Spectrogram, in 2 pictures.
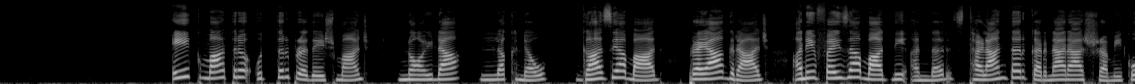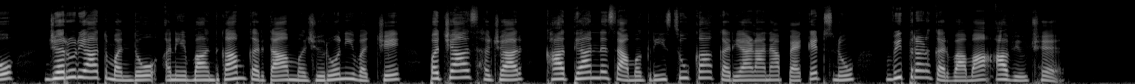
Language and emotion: Gujarati, neutral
